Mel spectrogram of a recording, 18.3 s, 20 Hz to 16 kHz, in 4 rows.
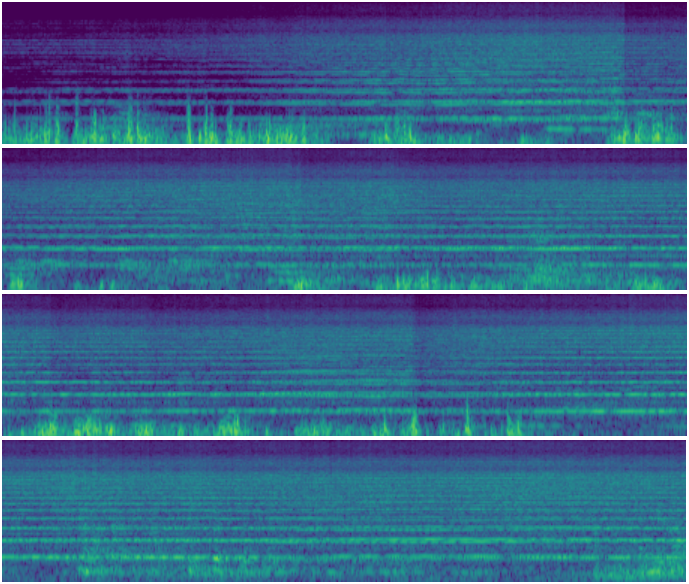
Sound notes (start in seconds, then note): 0.2 inaudible Drone Noise; 5.9 drone Noise; 15.8 laughing; 17.8 drone Noise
